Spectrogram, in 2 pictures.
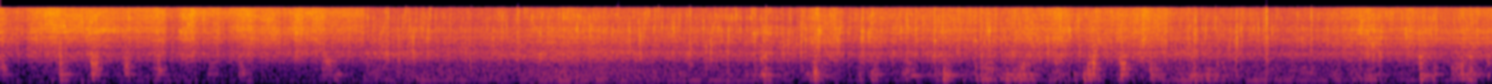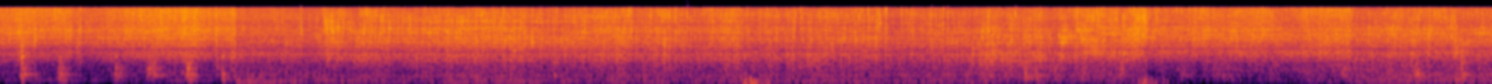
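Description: Mushrooms sizzling in a small metal wok over a live flame, with a steady hiss, while a wooden spatula scrapes and taps against the pan as they are stirred; the taps come thickest in the first half.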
